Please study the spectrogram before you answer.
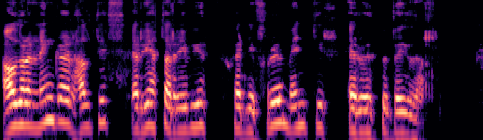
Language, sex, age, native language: Icelandic, male, 70-79, Icelandic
